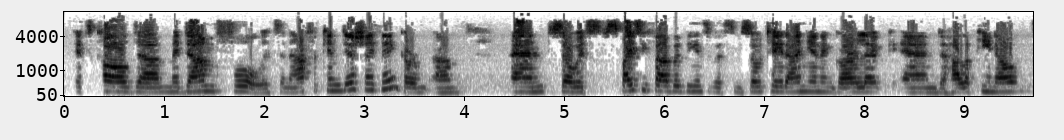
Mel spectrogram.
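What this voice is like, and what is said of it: Slight French-Canadian accent. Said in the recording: “I love your I, accent... It's so cute... I'm originally from Montreal, so I have a little bit of that French influence.”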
